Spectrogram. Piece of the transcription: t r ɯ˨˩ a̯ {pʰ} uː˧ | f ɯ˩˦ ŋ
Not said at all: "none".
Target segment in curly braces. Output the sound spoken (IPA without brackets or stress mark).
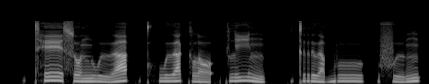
b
